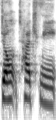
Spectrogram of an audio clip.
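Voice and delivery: ordinary talk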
